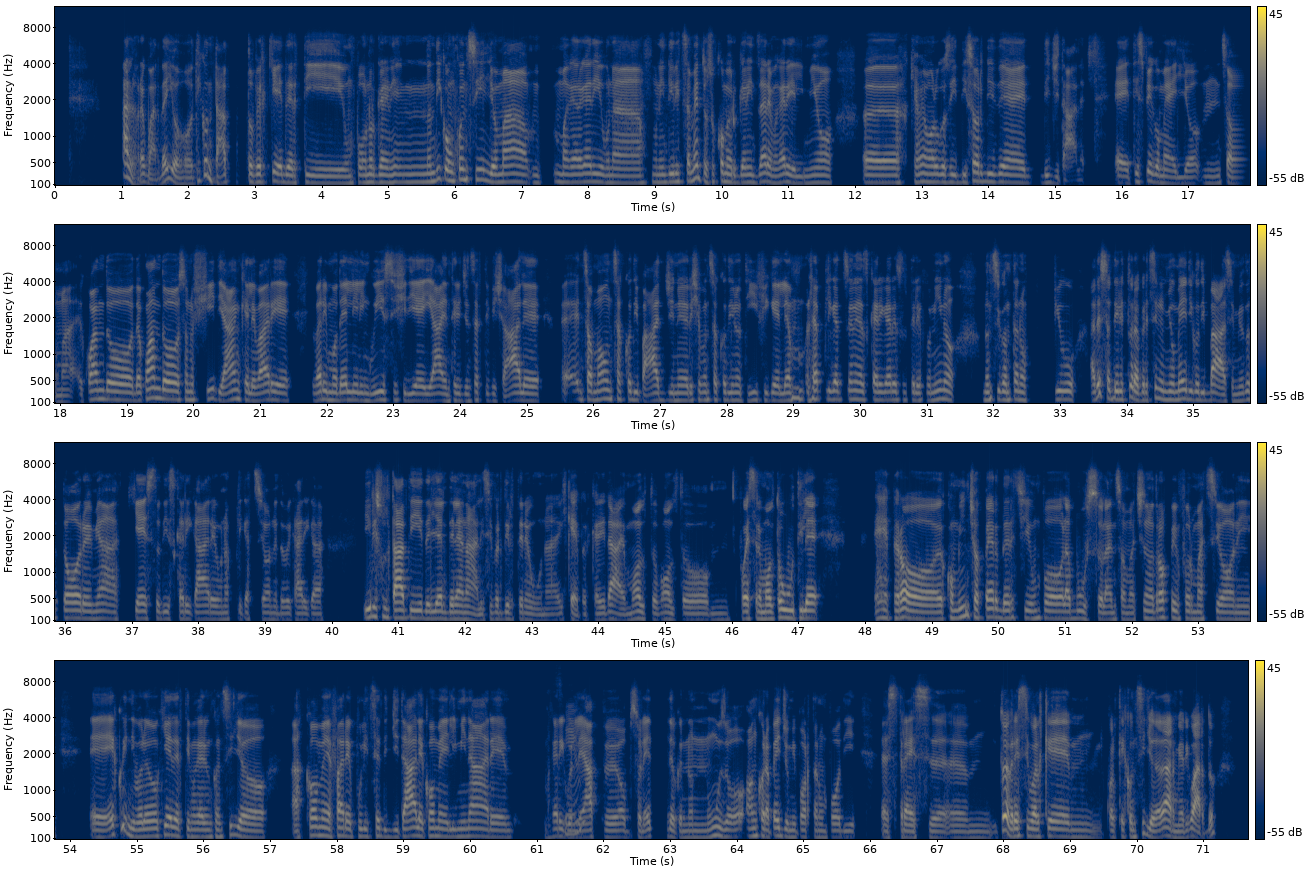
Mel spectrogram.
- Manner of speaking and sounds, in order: "insomma" said as "nsoma"; in English: "AI"; chuckle; other background noise; dog barking
- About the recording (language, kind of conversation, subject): Italian, advice, Come posso liberarmi dall’accumulo di abbonamenti e file inutili e mettere ordine nel disordine digitale?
